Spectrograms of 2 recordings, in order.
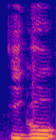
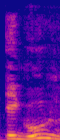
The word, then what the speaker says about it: Ego: tout de suite par batman igo ou ego selon vous prononcez à lombez ou à la française c'est un très bon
